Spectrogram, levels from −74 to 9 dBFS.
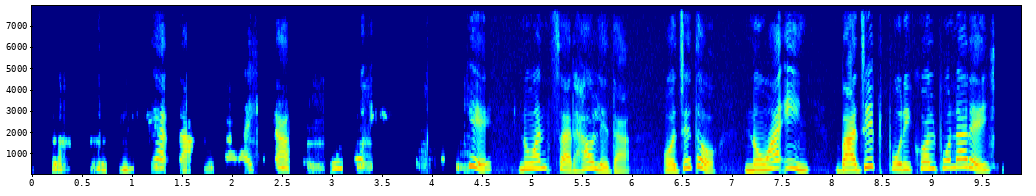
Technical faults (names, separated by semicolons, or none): speech suppressed in double talk; other side's voice leaking through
